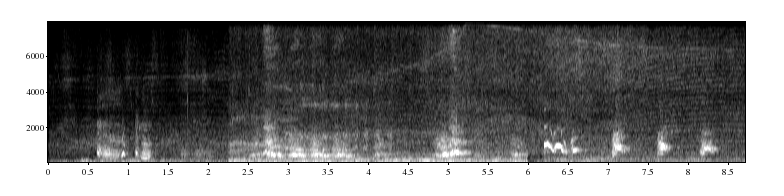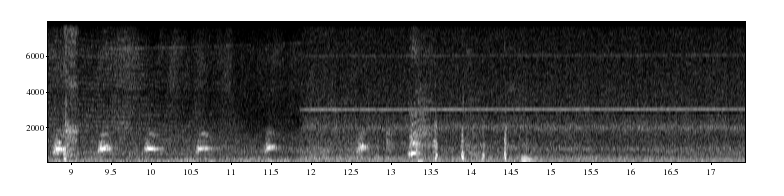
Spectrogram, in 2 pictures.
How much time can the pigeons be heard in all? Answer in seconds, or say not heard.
not heard.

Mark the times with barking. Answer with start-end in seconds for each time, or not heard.
2.2-13.6.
